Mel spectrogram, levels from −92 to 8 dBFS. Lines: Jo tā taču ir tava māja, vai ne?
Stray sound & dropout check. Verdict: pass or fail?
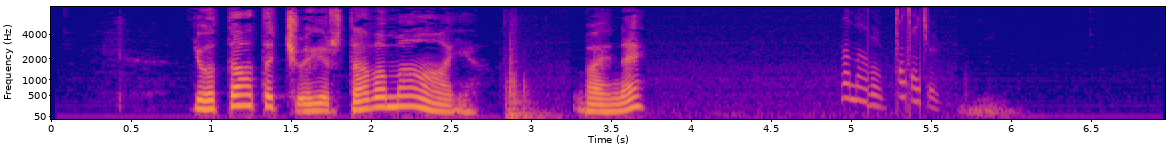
fail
